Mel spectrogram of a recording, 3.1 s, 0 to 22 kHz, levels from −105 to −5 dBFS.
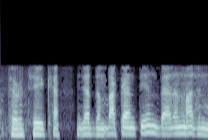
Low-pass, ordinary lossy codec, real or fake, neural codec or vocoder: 3.6 kHz; AAC, 16 kbps; fake; codec, 16 kHz in and 24 kHz out, 0.4 kbps, LongCat-Audio-Codec, two codebook decoder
